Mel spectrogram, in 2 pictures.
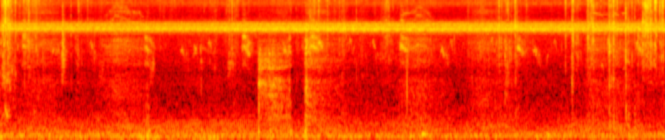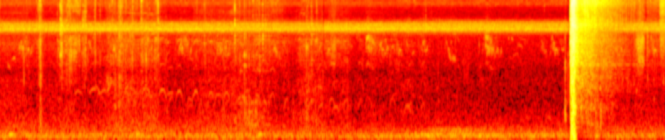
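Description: Steady high drone of insects, then about twelve seconds in a single sharp, loud gunshot.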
